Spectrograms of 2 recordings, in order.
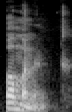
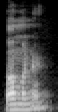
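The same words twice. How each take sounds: First: परमानेंट, front-stressed with weak tail; correct pronunciation. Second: परमानेंट as par-MAA-nent, every vowel full; common mispronunciation. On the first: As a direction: stress the first syllable of परमानेंट, the rest light. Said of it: "इन्हें परमानेंट होगा". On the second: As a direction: say परमानेंट with a full long 'maa' in the middle. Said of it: "लोग इसे परमानेंट कहते हैं". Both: Shown as a demonstration.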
